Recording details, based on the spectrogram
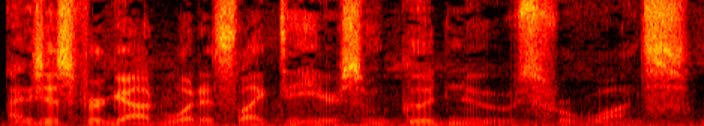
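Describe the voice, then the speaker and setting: Very deep, gruff game warrior. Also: male voice, sing-song, a little slow, pushed and bright, slight background noise, exaggerated voice. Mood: dry, curt. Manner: curt, blunt. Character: gruff, impatient, blunt male warrior. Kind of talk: scripted video game cutscene acting.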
